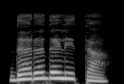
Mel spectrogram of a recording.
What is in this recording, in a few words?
"ದರದಳಿತ", Kannada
